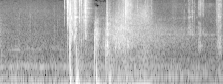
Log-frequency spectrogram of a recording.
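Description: A rifle shot cracks loudly and echoes.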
